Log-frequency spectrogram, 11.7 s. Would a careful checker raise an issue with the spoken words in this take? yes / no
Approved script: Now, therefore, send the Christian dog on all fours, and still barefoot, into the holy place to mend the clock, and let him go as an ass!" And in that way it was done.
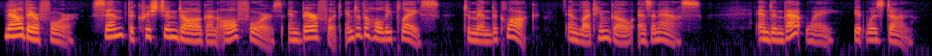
yes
